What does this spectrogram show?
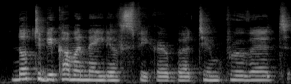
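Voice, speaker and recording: A woman of medium pitch speaks with a Russian accent and fairly even intonation. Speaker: public speaking coach. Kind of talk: vlog monologue. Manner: halting, with fillers.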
